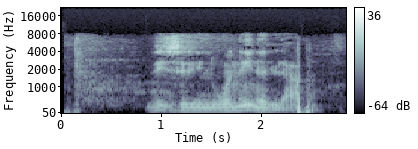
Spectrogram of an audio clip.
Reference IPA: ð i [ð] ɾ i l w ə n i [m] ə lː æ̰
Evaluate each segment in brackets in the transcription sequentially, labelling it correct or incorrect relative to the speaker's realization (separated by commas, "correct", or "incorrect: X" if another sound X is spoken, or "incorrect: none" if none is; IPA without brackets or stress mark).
incorrect: z, incorrect: n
